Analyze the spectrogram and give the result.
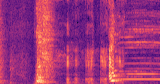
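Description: A dog lets out a few sharp barks in quick succession, then slides into a long, high, steady whimpering whine that holds to the end. No one speaks.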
